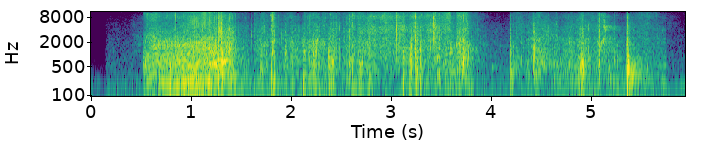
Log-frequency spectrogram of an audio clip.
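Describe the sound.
Rustling and scraping as a large green folder is pulled out of a backpack, starting with a dense burst of friction noise, then settling into irregular crinkles and soft knocks.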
